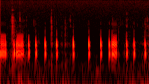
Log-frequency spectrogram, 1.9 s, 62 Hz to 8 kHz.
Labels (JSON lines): {"label": "biophony, knock croak", "recorder": "SoundTrap 300"}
